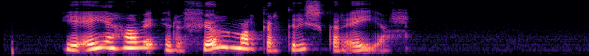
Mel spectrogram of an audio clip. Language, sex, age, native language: Icelandic, female, 30-39, Icelandic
